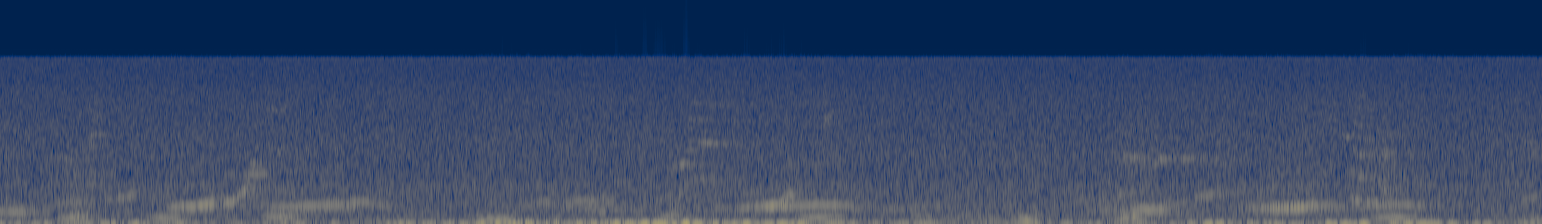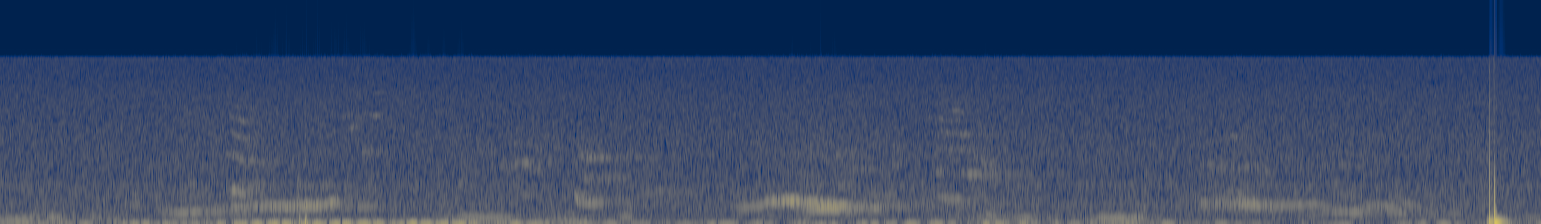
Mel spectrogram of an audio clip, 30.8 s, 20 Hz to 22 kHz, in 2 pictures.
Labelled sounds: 2.4	2.7	humpback whale, 0.80 to 0.99 kHz
6.7	7.3	humpback whale, 0.99 to 1.7 kHz
11.2	11.5	humpback whale, 1.2 to 1.4 kHz
13.5	13.8	humpback whale, 1.2 to 1.5 kHz
20.4	20.9	humpback whale, 0.93 to 1.2 kHz
21.2	21.7	humpback whale, 0.80 to 1.5 kHz
24.0	25.3	humpback whale, 0.83 to 2.0 kHz
27.4	27.7	humpback whale, 0.96 to 1.2 kHz

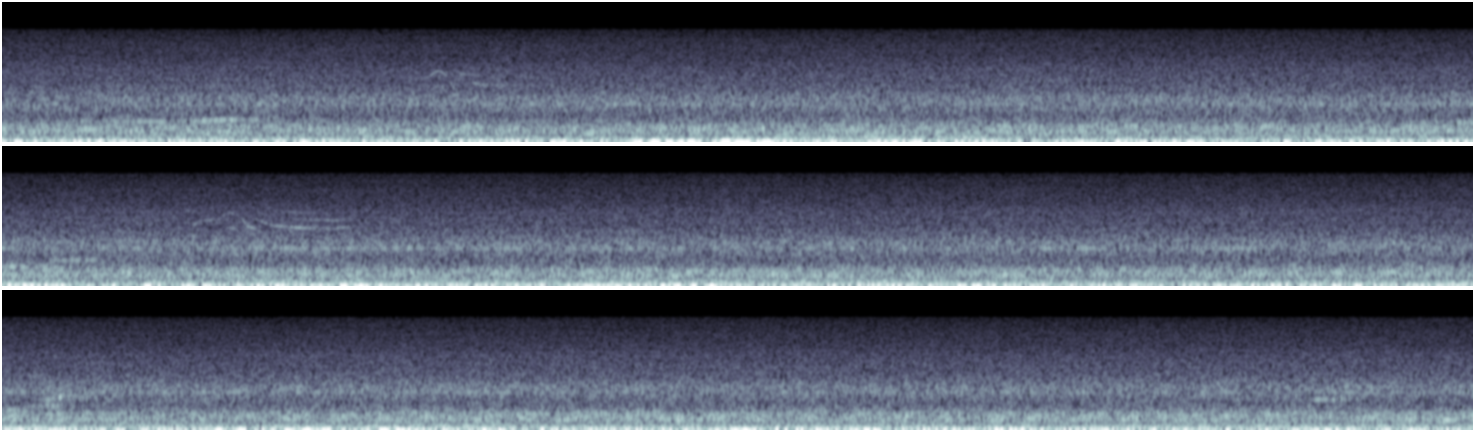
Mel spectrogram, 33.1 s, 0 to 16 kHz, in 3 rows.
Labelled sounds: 1.4	1.8	humpback whale, 0.56 to 0.61 kHz
13.0	13.4	killer whale, Bigg's (transient), 1.7 to 1.9 kHz

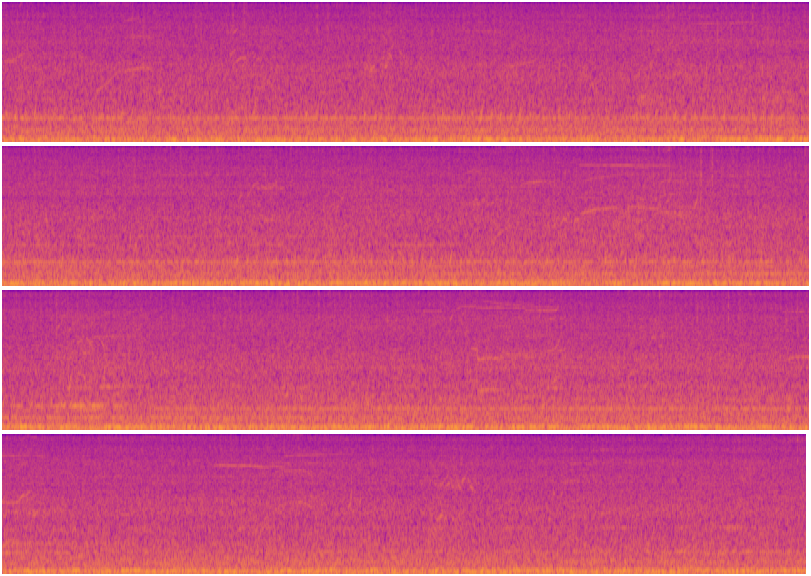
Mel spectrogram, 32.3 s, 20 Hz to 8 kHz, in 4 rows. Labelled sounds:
20.6	21.8	killer whale, 4.2 to 6.3 kHz
26.3	27.5	killer whale, 3.1 to 5.3 kHz

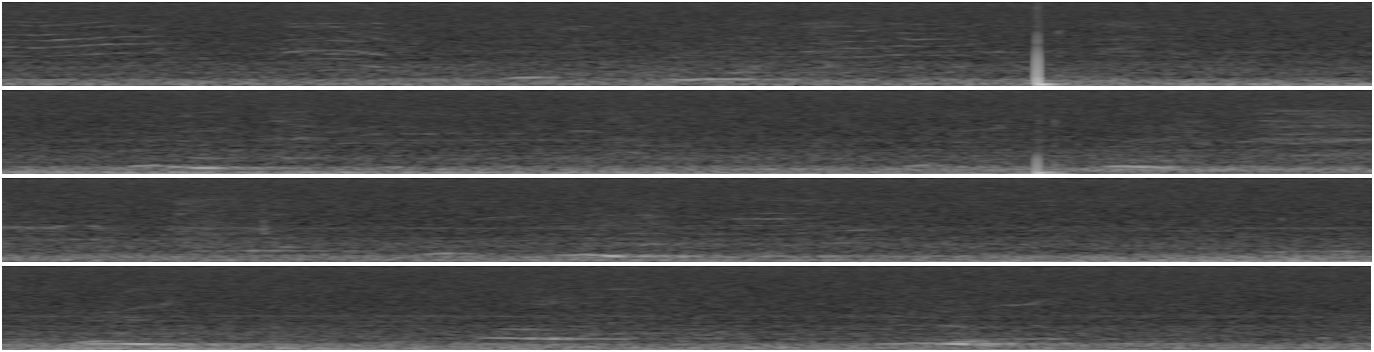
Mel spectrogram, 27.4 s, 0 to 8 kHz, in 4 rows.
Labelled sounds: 0.0	0.8	humpback whale, 1.4 to 4.0 kHz
1.4	2.0	humpback whale, 0.99 to 1.4 kHz
4.3	4.7	humpback whale, 0.96 to 2.2 kHz
13.5	13.8	humpback whale, 1.1 to 1.4 kHz
16.0	16.4	humpback whale, 1.7 to 2.1 kHz
17.3	18.1	humpback whale, 1.0 to 2.0 kHz
25.5	25.8	humpback whale, 1.9 to 2.4 kHz

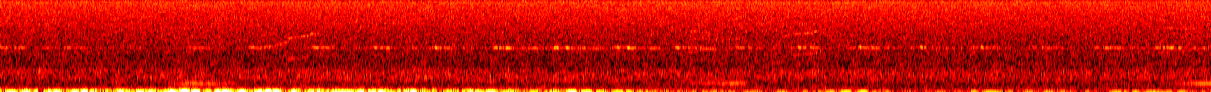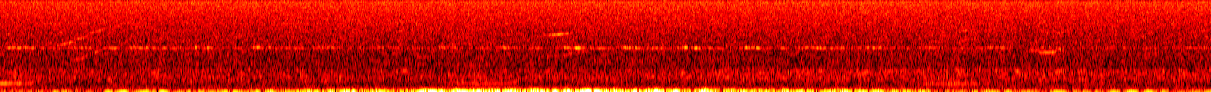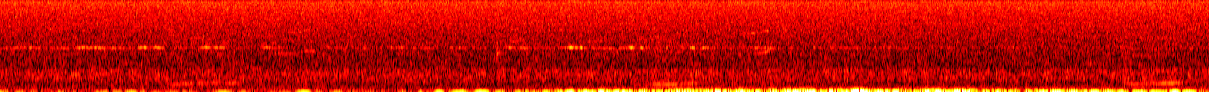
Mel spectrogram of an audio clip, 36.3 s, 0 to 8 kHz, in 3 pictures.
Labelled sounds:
2.5	3.2	humpback whale, 1.6 to 2.6 kHz
17.5	17.9	humpback whale, 2.4 to 2.6 kHz
22.4	22.8	humpback whale, 1.2 to 1.6 kHz
25.0	25.3	humpback whale, 1.5 to 1.7 kHz
29.8	30.1	humpback whale, 1.5 to 1.8 kHz

